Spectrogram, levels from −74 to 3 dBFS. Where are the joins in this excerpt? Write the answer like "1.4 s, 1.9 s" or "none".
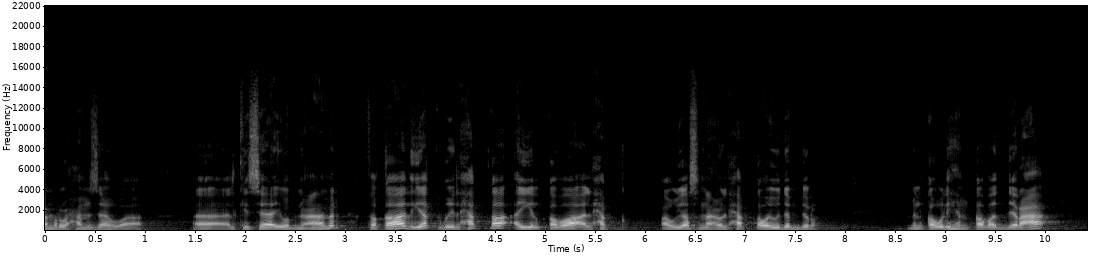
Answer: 3.1 s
